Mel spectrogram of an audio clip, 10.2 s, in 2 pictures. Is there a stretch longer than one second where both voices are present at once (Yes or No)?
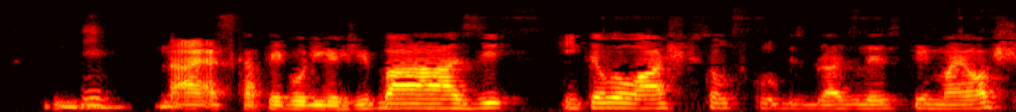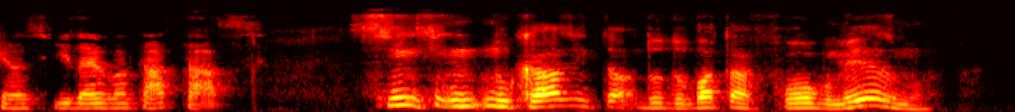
No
